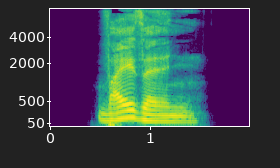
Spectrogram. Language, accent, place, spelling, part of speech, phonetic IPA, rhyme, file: German, Germany, Berlin, Weiseln, noun, [ˈvaɪ̯zl̩n], -aɪ̯zl̩n, De-Weiseln.ogg
- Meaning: 1. dative plural of Weisel m 2. plural of Weisel f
